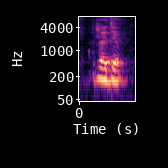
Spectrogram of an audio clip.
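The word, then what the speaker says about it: رجب: होता है तो ख्वाजा का महीना भी मान रजब बोला जाता है ख्वाजा का महीना रजब रजब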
